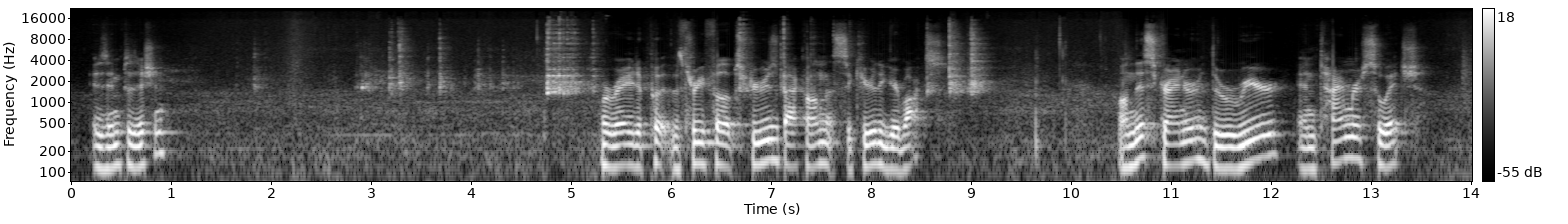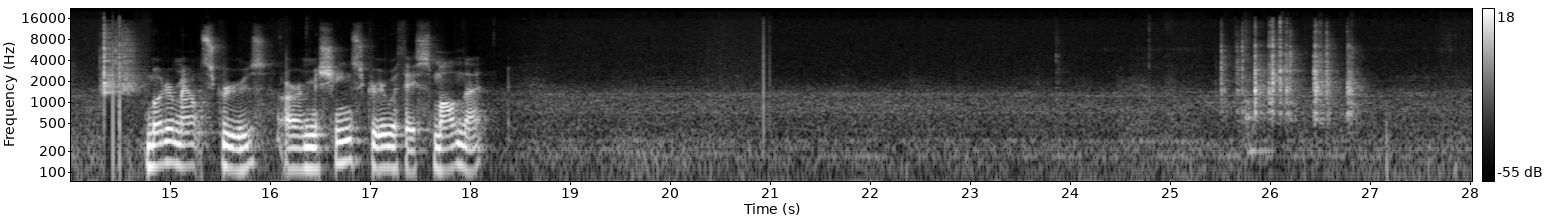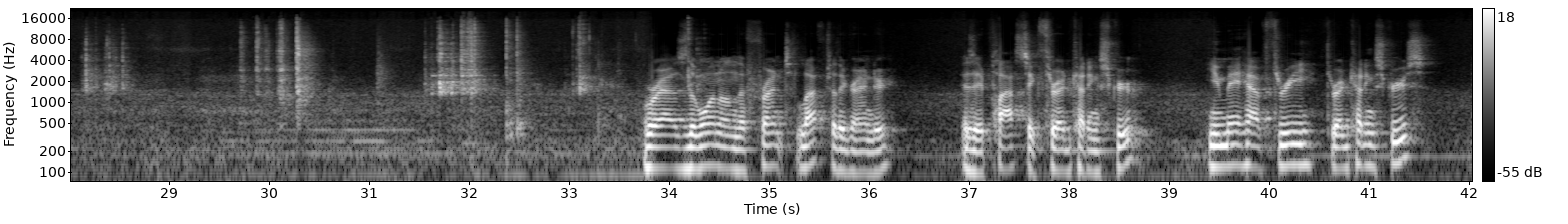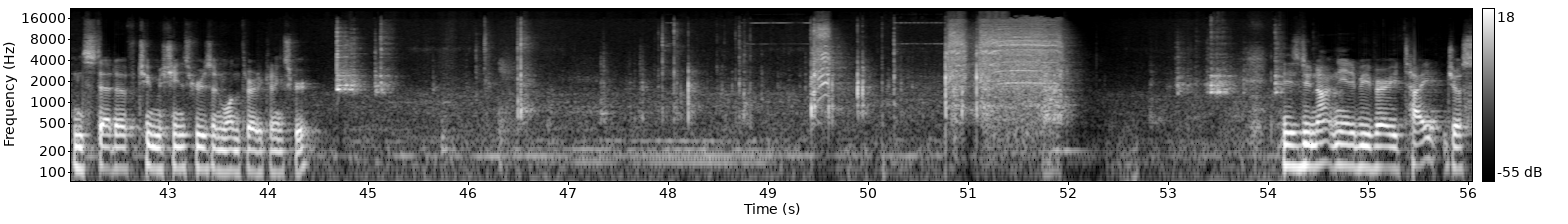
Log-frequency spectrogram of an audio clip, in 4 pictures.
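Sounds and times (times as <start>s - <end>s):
screws and parts clicking: 47.7s - 52.1s
power drill: 49.4s - 49.8s, 50.8s - 52.2s.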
